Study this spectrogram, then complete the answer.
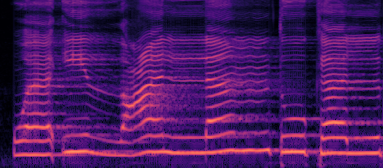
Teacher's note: izhar atau jelas waidzamtukal berikutnya ada hukum alif lam qamariah sebab alif lam menghadapi huruf q yaitu huruf Kaf cara bacanya lam dibunyikan dengan izhar atau jelas waidamtukal ta hukumnya Mad Thobi'i muqaddar sebab ta berharakat fathah berdiri · ta berharakat fathah berdiri cara bacanya panjang dua harakat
